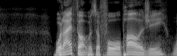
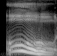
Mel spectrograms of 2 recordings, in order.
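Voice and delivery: high, loud "ooh" of delight; a loud, drawn-out savoring ooh; relishing ooh; 9 semitones higher, 10 dB louder than usual. Pretend. Comic imagining his perfect combined experience, relishing ooh.

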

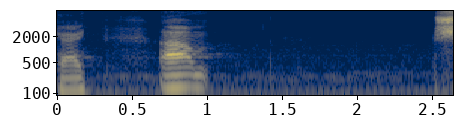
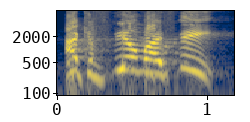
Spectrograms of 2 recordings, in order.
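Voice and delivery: much higher, louder joyful exclaiming; overjoyed woman; 13 semitones higher, 16 dB louder than usual. Retold or imitated. Pastor voicing the healed woman discovering her feet, ecstatic. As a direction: burst out with disbelieving joy.

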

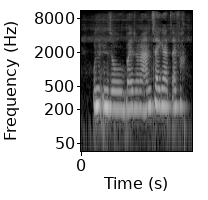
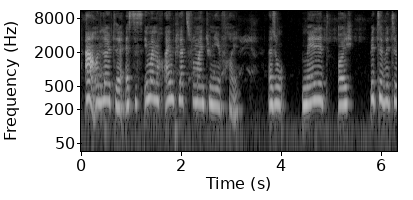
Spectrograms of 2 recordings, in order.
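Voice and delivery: normal talking voice

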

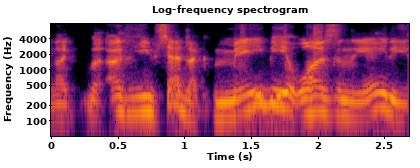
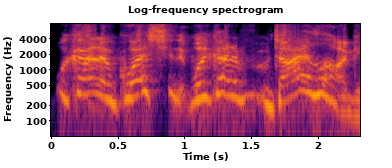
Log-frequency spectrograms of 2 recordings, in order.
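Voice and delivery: incredulous; 6 dB louder than usual. Real, not acted. Reacting to absurd movie line.

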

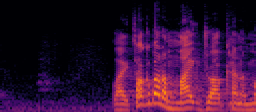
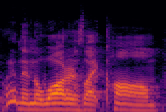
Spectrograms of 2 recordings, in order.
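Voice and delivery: usual speaking voice

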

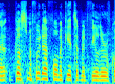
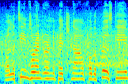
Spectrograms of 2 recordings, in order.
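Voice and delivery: raised, louder commentator voice over the crowd; live match commentary; 6 semitones higher, 6 dB louder than usual. Real, not acted. Commentator to listeners as the teams come out, raised match-day announcing. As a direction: announce it high and loud to listeners.

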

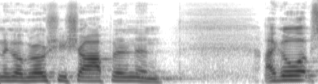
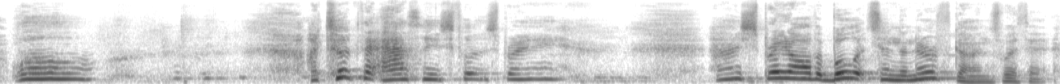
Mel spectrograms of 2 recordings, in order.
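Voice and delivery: tearful confession; 3 semitones higher, 9 dB quieter than usual. Retold or imitated.

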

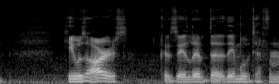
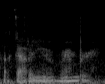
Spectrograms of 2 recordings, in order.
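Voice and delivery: muttering to self; 4 semitones higher, 15 dB quieter, faster than usual. Real, not acted. Frustrated at own forgetting.

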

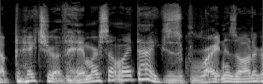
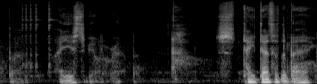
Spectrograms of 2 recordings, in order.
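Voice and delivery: whispered, half-joking boast; a confidential whisper of a drummer's boast; whispered aside; 3 semitones lower, 9 dB quieter than usual. Real, not acted. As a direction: whisper it like a secret. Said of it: "probably can't rip anymore".

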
